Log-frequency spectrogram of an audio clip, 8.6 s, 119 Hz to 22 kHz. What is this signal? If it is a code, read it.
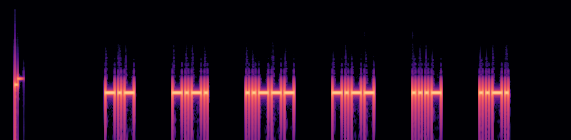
Morse code, heard as a keyed tone, about 25 wpm, spaced as for 12 wpm, 700 Hz. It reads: KC2YVF
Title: USA Call Signs - 6 Characters - 4x Character Spacing - 25wpm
